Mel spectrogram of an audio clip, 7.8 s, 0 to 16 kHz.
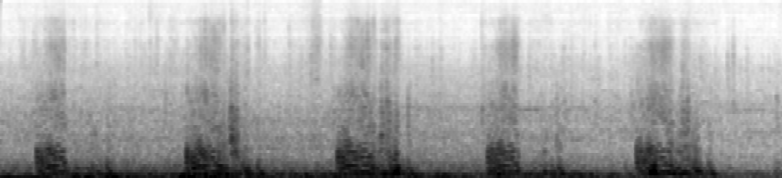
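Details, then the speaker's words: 2024 Mercedes-Benz GLE windscreen wiper squealing since delivery, first drive in rain after fourth dealer workshop visit; groaning squeal rises and fades about every 1.5 s with each sweep over low road rumble; repairs failed, fault persists. "Äh laut Werkstatt funktioniert der Scheibenwischer. Aber so wie man hören kann, funktioniert er wieder nicht."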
